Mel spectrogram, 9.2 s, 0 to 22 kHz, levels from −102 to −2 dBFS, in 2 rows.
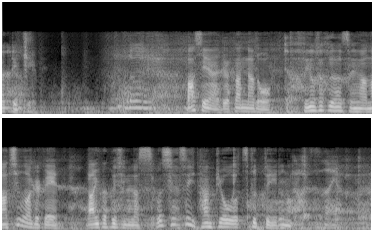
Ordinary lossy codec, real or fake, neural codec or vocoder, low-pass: none; fake; codec, 16 kHz, 1 kbps, FunCodec, trained on Chinese and English, 50 frames a second; 7.2 kHz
